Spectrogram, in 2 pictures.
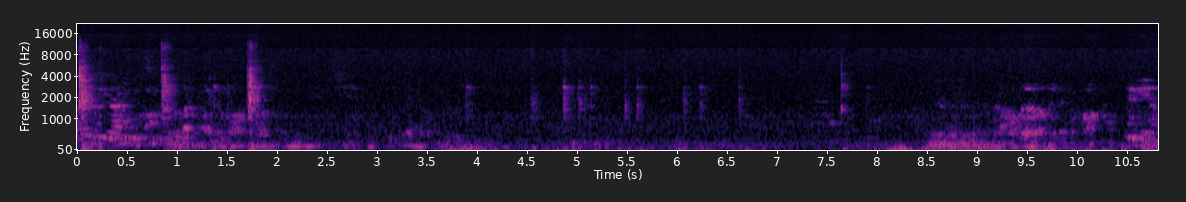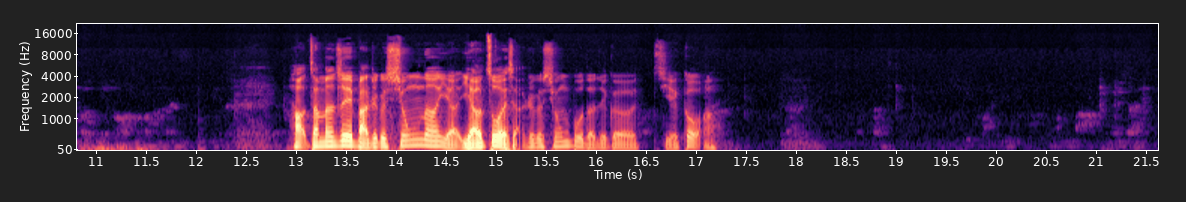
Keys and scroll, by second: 1.2 ctrl+z, 1.6 space, 6.0 space, 13.3 space, 14.7 space, 17.0 ctrl+z, 18.9 ctrl+z.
